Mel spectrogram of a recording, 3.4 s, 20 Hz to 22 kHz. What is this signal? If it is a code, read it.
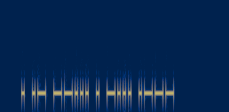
Morse code, heard as a keyed tone, about 30 wpm, 700 Hz. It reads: EA7EBJ
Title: DXCC-100 Call Signs - 6 Characters - Repeated 2x - 30wpm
